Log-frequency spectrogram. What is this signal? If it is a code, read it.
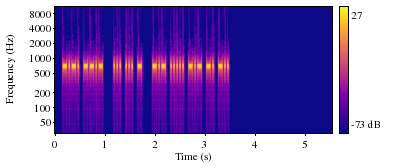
Morse code, heard as a keyed tone, about 40 wpm, 690 Hz. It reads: CQ SST K5KND
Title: K1USN SST QSO Practice - 40wpm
